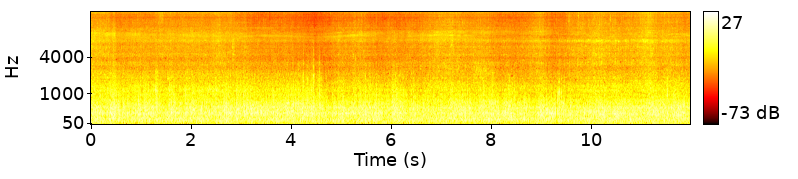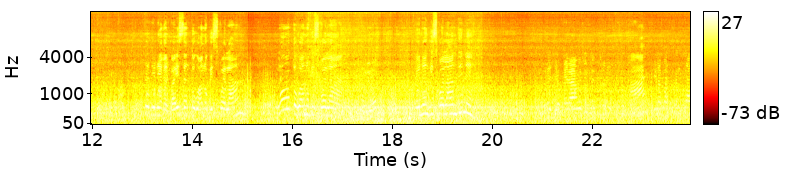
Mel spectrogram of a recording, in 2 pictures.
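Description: Wind rushes past, buffeting loudly.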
